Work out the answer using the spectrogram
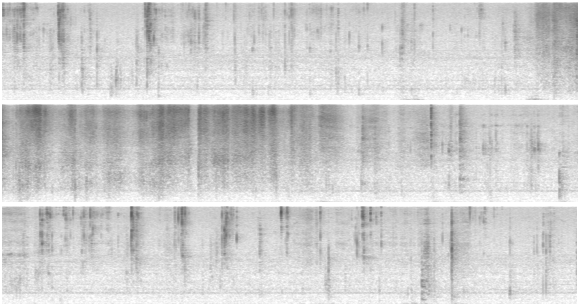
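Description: Close-miked chewing and biting of sushi, with many small wet mouth clicks. The chewing is busiest from about eight to fourteen seconds in.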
